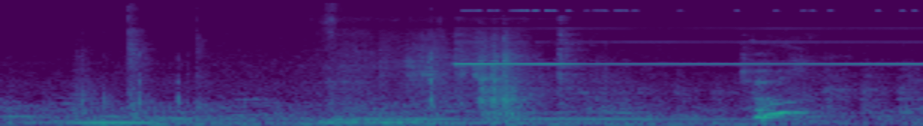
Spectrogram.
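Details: Cold laser therapy unit treating a dog patient. A thin, steady high tone comes in partway through and holds over room noise as the laser moves normally into its next treatment phase.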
